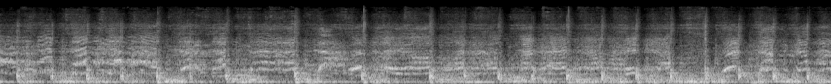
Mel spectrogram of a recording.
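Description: Northern-style powwow drum group singing a victory song: several men chanting in high voices over a big drum struck in a steady beat.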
